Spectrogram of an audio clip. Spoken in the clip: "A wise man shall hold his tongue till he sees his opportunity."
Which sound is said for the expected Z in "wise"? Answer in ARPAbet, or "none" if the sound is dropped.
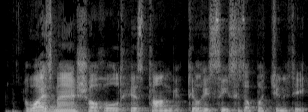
Z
